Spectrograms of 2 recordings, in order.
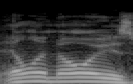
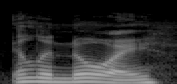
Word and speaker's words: Illinois: A group of nurses in Illinois bonded a family. Did you say father. Illinois? I also say S is silent.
